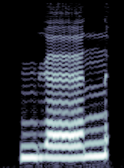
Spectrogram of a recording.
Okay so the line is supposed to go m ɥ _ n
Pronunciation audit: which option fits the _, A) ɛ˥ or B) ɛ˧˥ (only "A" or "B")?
B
